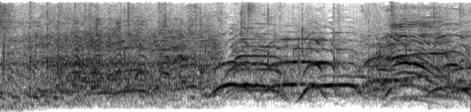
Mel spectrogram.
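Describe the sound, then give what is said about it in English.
A large live audience cheers and whoops loudly, many voices overlapping in rising and falling yells that build and stay dense throughout, continuous with no pauses. “See, the crowd has gone wild.”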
